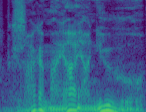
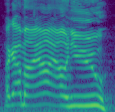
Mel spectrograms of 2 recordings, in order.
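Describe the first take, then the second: First: Quiet, very low watchful warning; hushed low threat. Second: High, called-out warning; high insistent threat; raised warning. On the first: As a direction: warn them softly and low. Warning game character quietly. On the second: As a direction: holler the warning higher. Warning game character loudly. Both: Pretend.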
